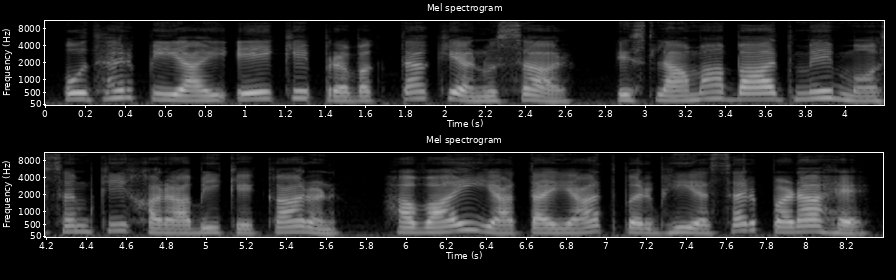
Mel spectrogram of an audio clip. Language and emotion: Hindi, neutral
